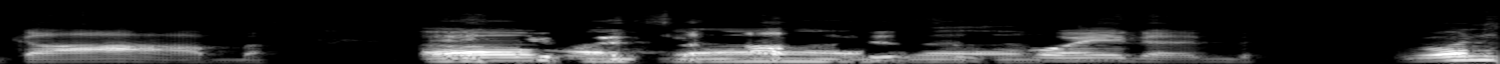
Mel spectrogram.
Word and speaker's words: Gob: magician go they say they pronounce it weird I think I think it's job and then they on the TV on the television they're watching they pronounced it Gob oh my God disappointed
